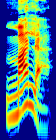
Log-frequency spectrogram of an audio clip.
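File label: "mala", Spanish, female; mekanta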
